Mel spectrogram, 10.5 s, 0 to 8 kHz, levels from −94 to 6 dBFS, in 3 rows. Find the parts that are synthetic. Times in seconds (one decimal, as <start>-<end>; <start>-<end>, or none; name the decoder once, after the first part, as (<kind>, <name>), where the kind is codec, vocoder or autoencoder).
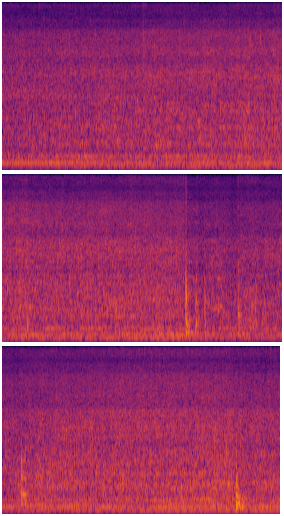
1.5-3.0 (codec, DAC); 4.6-8.2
